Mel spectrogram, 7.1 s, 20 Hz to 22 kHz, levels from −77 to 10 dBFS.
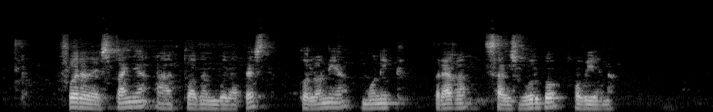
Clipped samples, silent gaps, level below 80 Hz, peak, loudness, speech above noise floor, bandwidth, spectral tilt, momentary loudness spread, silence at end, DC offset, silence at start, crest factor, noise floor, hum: under 0.1%; none; -70 dBFS; -2 dBFS; -19 LUFS; 46 dB; 7.6 kHz; -4.5 dB/octave; 10 LU; 1 s; under 0.1%; 0.6 s; 18 dB; -65 dBFS; none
